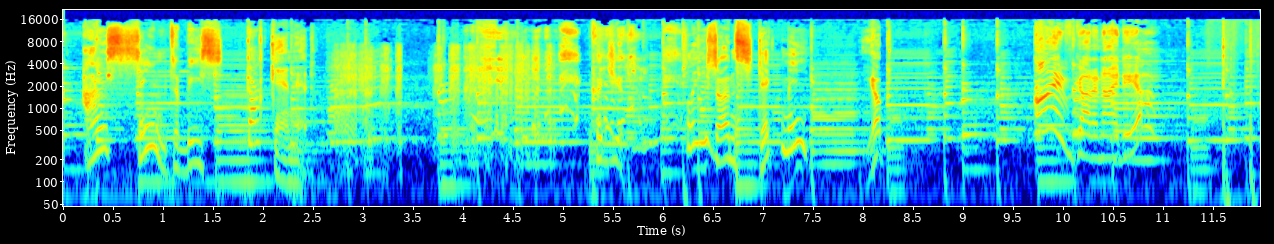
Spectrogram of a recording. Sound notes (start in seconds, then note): 3.8 giggling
